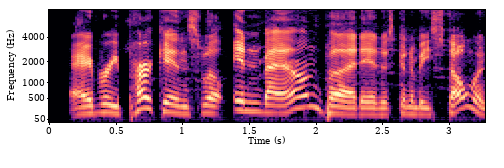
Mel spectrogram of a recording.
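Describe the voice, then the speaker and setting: This man talks at a moderate pace in a raised, projected voice with a bright, sharp tone and very wide pitch swings. The sound is dry and close, with no echo. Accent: American. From US South (Tennessee, Alabama, Mississippi). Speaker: radio sports play-by-play announcer. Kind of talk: live commentary. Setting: radio broadcast.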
